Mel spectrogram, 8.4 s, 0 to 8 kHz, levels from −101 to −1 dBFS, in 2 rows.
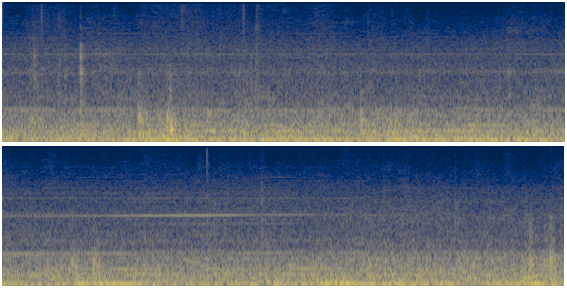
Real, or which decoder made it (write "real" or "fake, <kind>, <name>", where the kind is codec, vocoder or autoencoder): real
